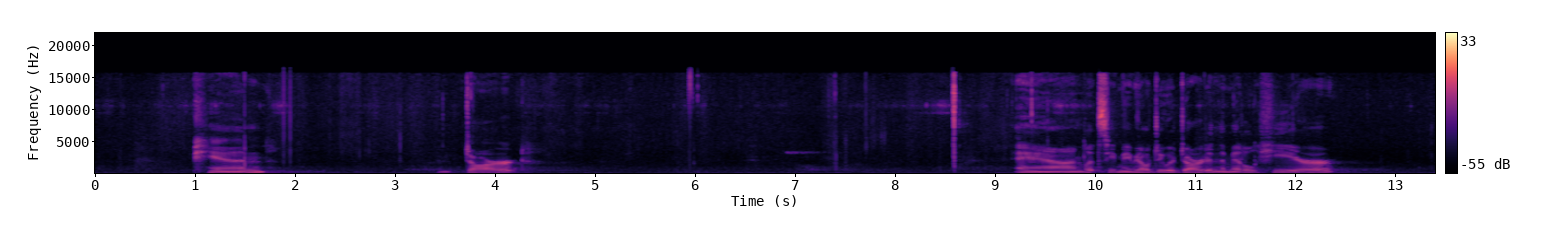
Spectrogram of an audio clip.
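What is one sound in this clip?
A woman speaks in short bursts through a clip-on microphone.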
